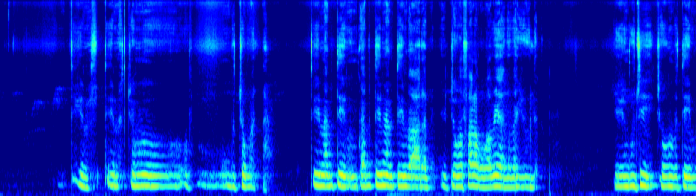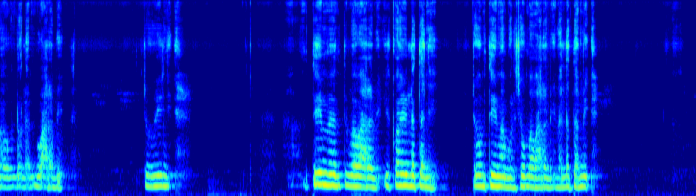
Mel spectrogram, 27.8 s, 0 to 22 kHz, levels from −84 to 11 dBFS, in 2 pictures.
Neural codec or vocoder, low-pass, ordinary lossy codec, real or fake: vocoder, 48 kHz, 128 mel bands, Vocos; none; none; fake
